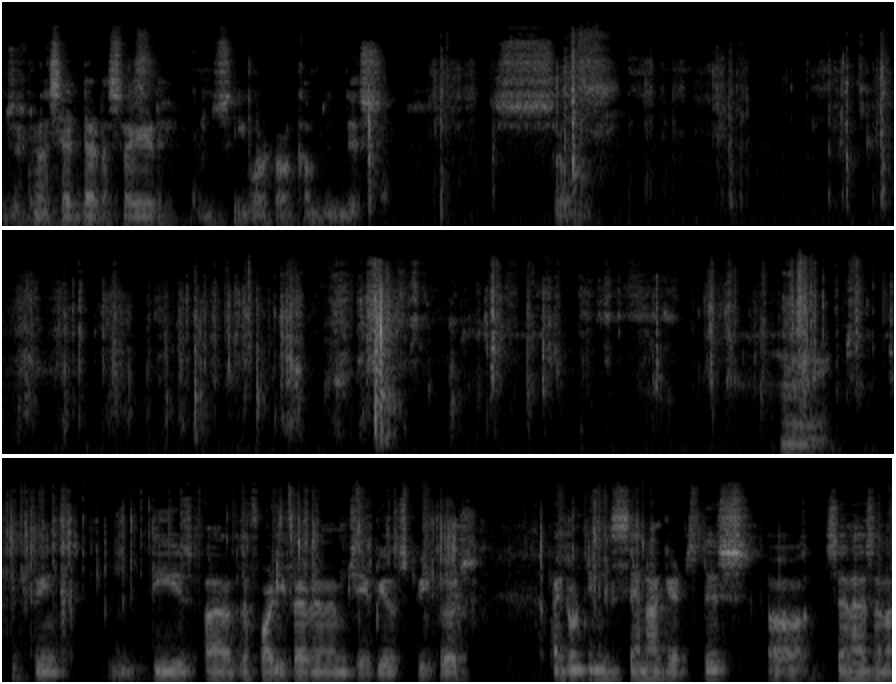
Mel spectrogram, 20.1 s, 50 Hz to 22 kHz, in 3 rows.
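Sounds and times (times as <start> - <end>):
man speaking: 0.0 - 2.9, 3.7 - 4.6, 12.5 - 20.0
cardboard box rustling and crinkling: 4.7 - 14.5.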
